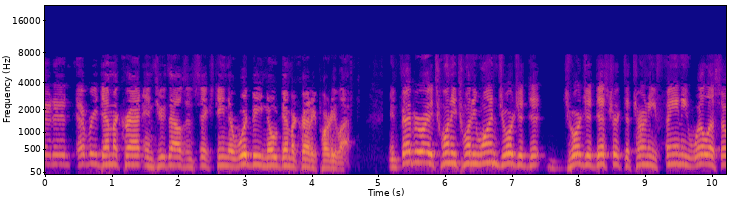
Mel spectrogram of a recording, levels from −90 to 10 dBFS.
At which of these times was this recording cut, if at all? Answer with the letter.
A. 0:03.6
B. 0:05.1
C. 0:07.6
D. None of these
B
